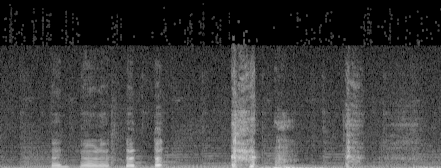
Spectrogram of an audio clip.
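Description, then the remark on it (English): Someone coughs several times, short harsh bursts with a throaty, voiced edge, followed by a couple of quieter coughs, over a faint low background hum. “Right, can't be coughing in this thing.”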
